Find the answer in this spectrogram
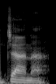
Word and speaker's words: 없잖아: So I think it was kind of pronounced as something else. So please work on that. 없잖아 is the correct pronunciation. 없잖아.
